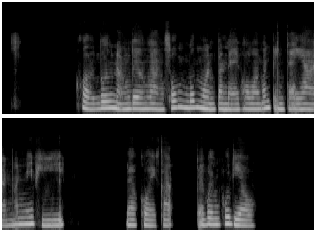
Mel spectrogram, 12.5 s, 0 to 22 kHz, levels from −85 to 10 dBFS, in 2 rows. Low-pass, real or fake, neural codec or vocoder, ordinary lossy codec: 10.8 kHz; fake; codec, 24 kHz, 1 kbps, SNAC; none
